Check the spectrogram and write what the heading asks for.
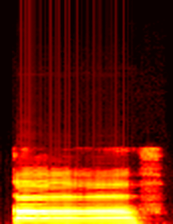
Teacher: जुबान की जड़ को ऊपर के टालू में लगाने से काफ अदा होता है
